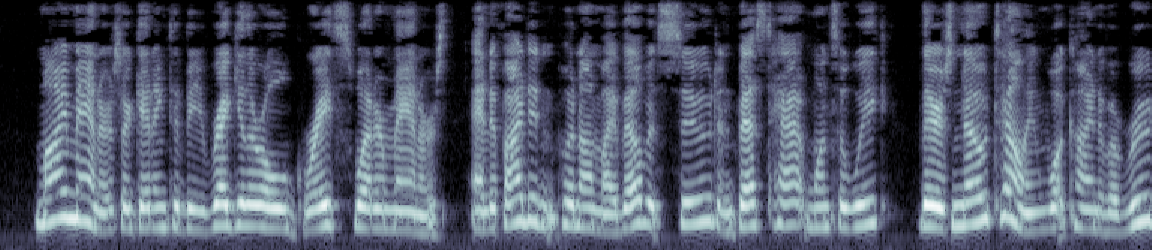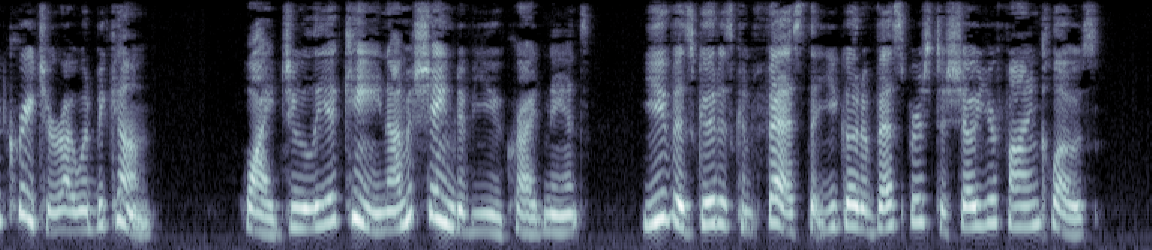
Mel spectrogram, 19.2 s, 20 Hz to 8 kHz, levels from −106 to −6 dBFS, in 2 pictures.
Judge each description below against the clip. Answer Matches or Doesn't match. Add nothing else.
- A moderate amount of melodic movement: Doesn't match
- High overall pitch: Matches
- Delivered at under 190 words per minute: Doesn't match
